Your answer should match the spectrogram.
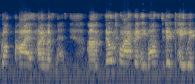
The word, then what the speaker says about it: Twyford: Is Phil Tyford doing a good job there for you guys? I love it how you pronounce that. Phil Twyford.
